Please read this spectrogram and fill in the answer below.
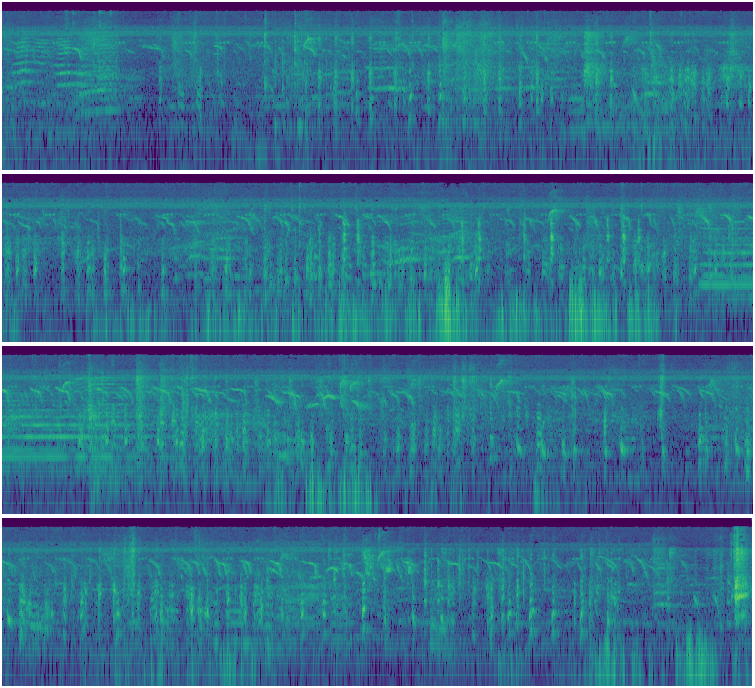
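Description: Backyard chickens clucking and calling, with one long call held at an even pitch about halfway through. A few low thumps come just before it, the loudest about twelve seconds in.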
